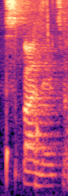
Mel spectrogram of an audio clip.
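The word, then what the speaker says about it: Sparletta: How do you pronounce it? Spalletta.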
